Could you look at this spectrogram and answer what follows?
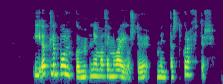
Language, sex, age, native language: Icelandic, female, 30-39, Icelandic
